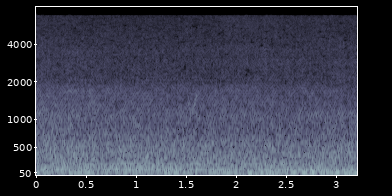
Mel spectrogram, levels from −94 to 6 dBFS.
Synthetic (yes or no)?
yes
